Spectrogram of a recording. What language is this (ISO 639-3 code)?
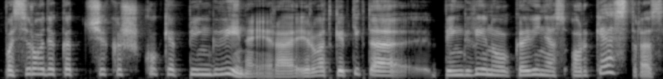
lit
